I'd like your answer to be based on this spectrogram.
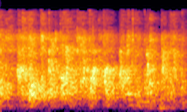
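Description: Classroom children clapping together in a rapid run of many overlapping claps, near and fairly loud, lasting under two seconds.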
